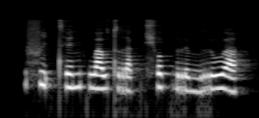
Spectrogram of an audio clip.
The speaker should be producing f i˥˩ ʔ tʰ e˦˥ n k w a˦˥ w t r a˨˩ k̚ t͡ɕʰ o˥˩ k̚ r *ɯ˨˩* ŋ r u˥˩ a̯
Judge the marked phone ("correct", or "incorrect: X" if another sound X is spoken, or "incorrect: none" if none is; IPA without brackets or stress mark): correct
